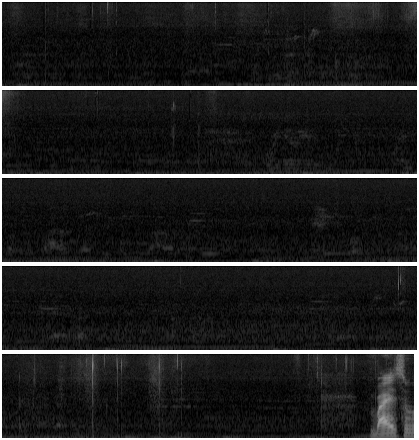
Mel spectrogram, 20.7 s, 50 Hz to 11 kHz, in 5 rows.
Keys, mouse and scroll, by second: 0.4 click, 2.2-2.6 scroll down 1.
